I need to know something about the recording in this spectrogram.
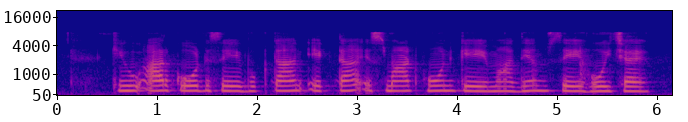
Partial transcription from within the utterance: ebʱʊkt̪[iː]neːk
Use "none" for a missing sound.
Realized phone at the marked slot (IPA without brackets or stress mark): aː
